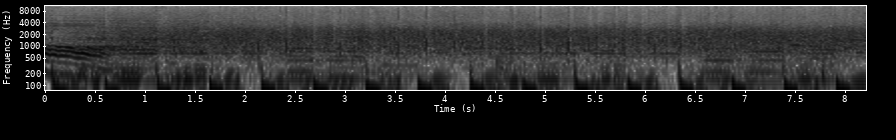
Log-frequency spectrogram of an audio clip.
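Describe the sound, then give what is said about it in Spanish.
A crowd claps and cheers loudly and continuously for an actress guest, with dense applause throughout, while some musical backing and a few voices rise underneath the clapping. “Un aplauso para una actriz.”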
